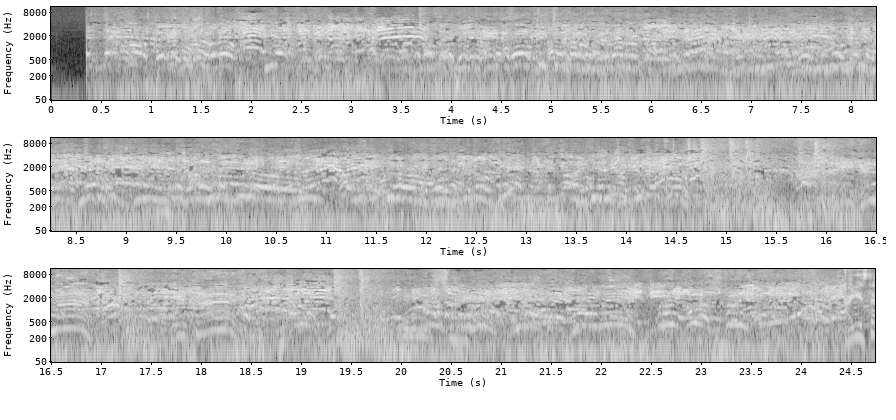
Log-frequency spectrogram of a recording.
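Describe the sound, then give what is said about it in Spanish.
A dense, chaotic crowd of local residents shouts and yells continuously while confronting army soldiers in Tamaulipas, voices overlapping in a loud hubbub, with scattered sharp bangs of detonations and crashing impacts breaking through the commotion. “Vamos a escuchar, escuche usted el audio de los videos que han empezado a circular del momento mismo del enfrentamiento y de las detonaciones.”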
